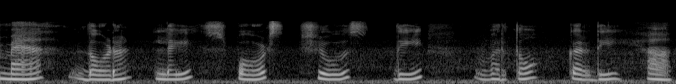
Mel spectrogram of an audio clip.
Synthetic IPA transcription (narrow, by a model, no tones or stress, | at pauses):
mɛ̃ː | d̪ɔːɽəɳ | ləiːspoːɾʈs | ʃuːs | d̪iːʋəɾt̪õː | kəɾd̪iːhãː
